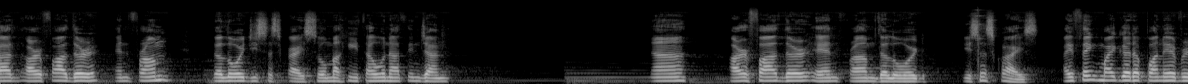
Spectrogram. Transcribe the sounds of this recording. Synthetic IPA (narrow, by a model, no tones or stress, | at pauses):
ad̪awəfaðɛɹɛ̃nd̪fɹɔ̃m | d̪ɐlɔɹd̪̚d͡ʒiːsɐskɹajst̪somɐkiːt̪ɐhʊnaːt̪ɪnd͡ʒan | nɐ | ʔawəɹfaðɛɹɛ̃nd̪fɹɔ̃md̪ɐlɔɹd̪ | d͡ʒiːsɐskɹajst̪ | ʔajθɛ̃ŋk̚majɡad̪ɐpãnɛvɹi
